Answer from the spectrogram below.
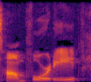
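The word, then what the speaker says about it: Tomforde: I have finished The Right Move by Liz Tomforty. I'm gonna keep saying that because that's how they pronounce it in the audiobook multiple times, so I'm assuming that is the correct way to pronounce the author's name.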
